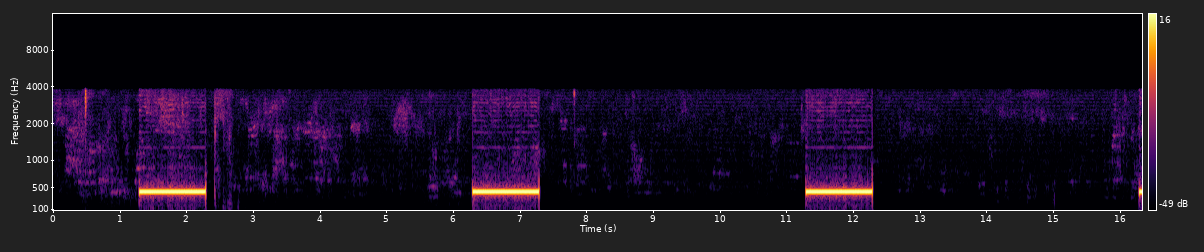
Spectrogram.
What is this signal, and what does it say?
Ringback tone (Europe, 425 Hz).
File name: out- -2001- - - .4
